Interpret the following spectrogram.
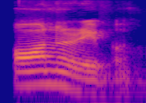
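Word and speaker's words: honourable: इसी तरीके से ऑनरेबल। यहां पे भी एच क्या है? साइलेंट है। तो, यही होता है ऑ ऑनरेबल ऑनरेबल राइट तो यह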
